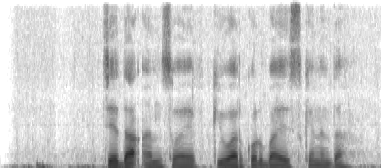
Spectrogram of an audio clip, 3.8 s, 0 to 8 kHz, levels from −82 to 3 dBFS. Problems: background sounds at intervals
